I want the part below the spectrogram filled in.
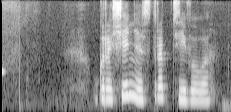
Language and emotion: Russian, neutral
